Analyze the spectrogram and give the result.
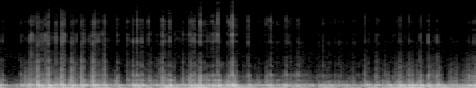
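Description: Long red fingernails scratch and tap quickly on both sides of the hollow metal mesh grille of a silver Blue Yeti microphone. The result is a dense, continuous stream of rapid scrapes and taps heard mostly as a thick, boomy low rumble with a steady low hum, with faint brighter clicks flickering above it.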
